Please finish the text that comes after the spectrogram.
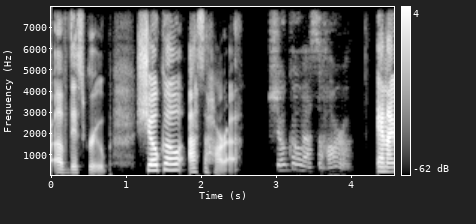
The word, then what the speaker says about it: Shoko Asahara: Shoko Asahara. And I pronounced it right.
